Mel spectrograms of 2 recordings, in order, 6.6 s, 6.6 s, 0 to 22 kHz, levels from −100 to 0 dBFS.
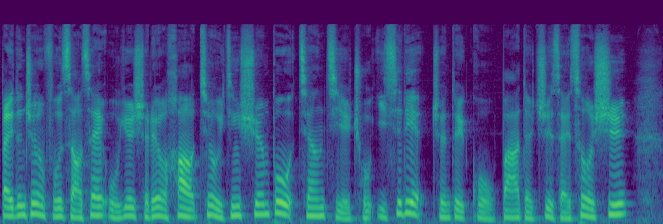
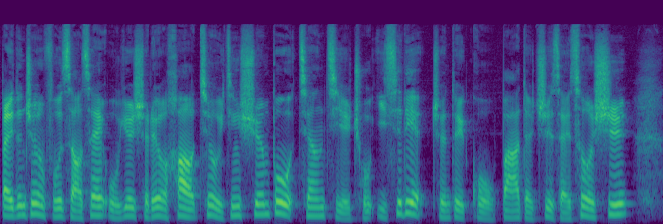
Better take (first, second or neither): first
